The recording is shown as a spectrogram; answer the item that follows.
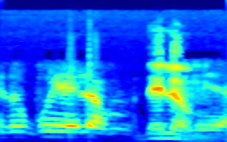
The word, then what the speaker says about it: Dupuy de Lome: Eh, la E no se pronuncia, dice Dupuy De Lome, bueno, está bien.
